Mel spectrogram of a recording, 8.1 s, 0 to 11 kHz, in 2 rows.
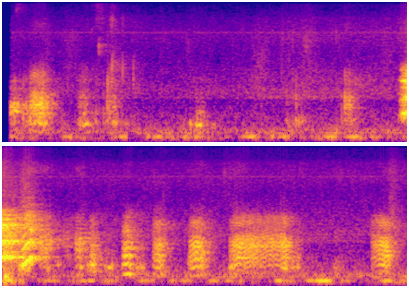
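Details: Newborn Labrador Retriever puppies, a litter of seven born May 24, 2021, with their mother Belle on an indoor puppy cam: short whimpering squeaks and grunts in scattered bursts, one louder squeal midway, over a steady low hum.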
